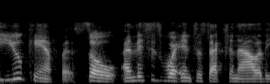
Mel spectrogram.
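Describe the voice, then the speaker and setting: A woman speaks at a moderate pace in a very deep, low pitch, with ordinary pitch variation and a bright, sharp tone. The sound is dry and close with no echo, over a quiet background. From Trinidad and Tobago. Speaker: university administrator. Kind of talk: panel discussion.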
